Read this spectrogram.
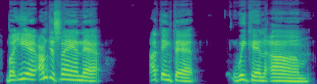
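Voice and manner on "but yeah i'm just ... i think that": normal talking voice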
